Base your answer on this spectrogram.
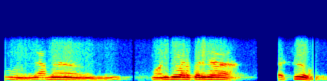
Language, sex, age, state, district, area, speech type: Odia, male, 60+, Odisha, Dhenkanal, rural, conversation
